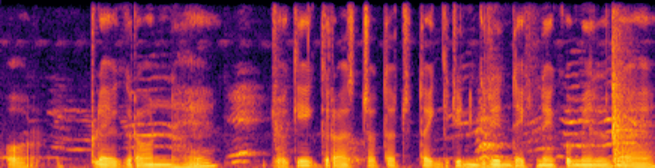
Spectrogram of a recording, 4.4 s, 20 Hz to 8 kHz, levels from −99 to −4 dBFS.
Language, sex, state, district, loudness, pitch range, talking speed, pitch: Hindi, male, Arunachal Pradesh, Papum Pare, -18 LUFS, 95-105 Hz, 205 wpm, 100 Hz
